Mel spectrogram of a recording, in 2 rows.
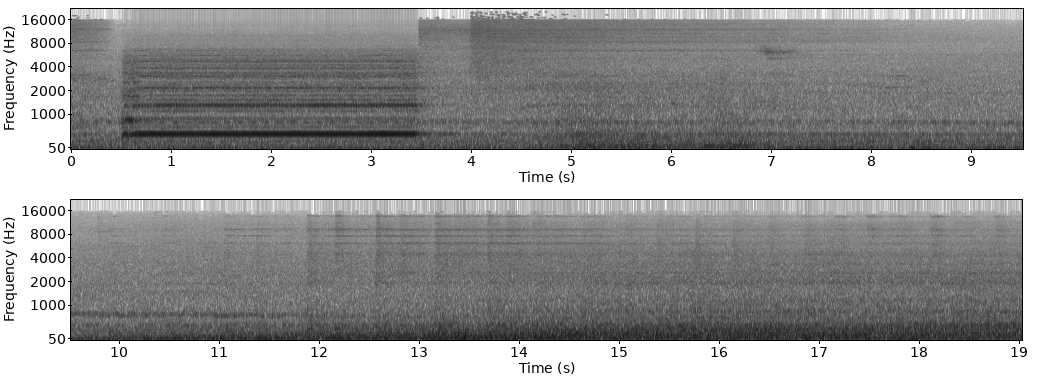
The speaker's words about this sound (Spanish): el subte, el metro en la línea B eh, ha rozado los 82, 83 decibeles y el sonido de cerrar puertas 90, ¿no? Ustedes lo apreciaron. Mientras el fondo se mantiene en 67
